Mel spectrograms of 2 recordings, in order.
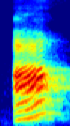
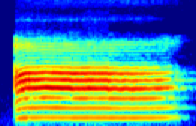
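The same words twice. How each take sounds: First: The pitch rises from lower to higher. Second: The pitch stays level and steady throughout. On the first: "the second tone... so rising your tone" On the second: "the first tone we pronounce ah... it's flat and straight"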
